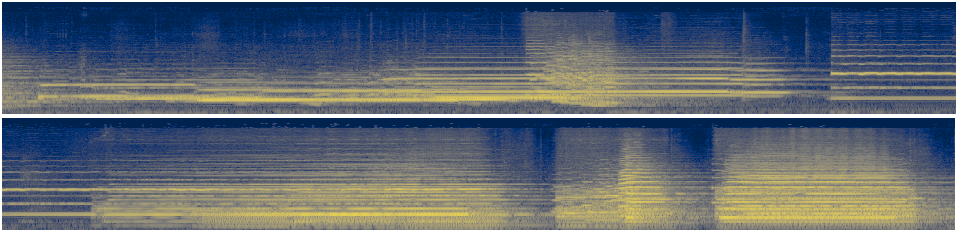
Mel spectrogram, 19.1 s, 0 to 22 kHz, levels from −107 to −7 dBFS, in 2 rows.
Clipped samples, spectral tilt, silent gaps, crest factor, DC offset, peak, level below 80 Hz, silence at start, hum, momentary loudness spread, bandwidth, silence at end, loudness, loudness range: under 0.1%; -3.5 dB/octave; none; 20 dB; under 0.1%; -4 dBFS; -60 dBFS; 0 s; none; 15 LU; 15.5 kHz; 0 s; -21 LUFS; 10 LU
